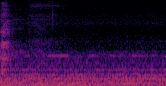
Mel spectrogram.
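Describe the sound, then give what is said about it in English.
A truck rumbles steadily outside, its low engine drone filling the background while a faint, thin reversing beep sits high above it, with no voices. “That truck is fucking us up. We can't have a proper moment of silence.”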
